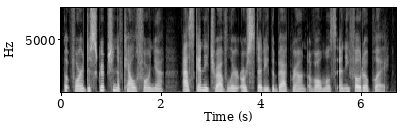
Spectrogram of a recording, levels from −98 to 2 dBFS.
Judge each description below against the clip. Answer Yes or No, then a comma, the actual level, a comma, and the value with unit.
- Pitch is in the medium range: Yes, medium, 180 Hz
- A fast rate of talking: No, average, 150 wpm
